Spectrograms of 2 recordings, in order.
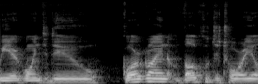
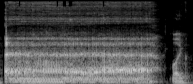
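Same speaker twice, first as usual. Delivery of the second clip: breathy throat growl; 8 semitones lower, 4 dB louder than usual. Shown as a demonstration. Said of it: "It sounds a little more like he's going".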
